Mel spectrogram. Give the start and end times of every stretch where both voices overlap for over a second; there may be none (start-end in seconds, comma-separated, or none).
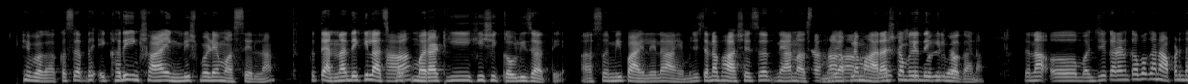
8.0-9.7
